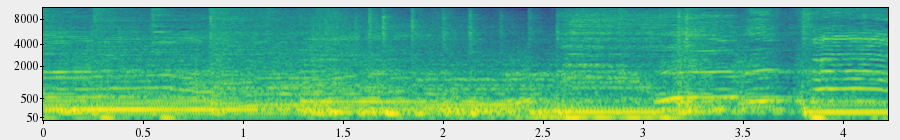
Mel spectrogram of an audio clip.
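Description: Live rock band playing through a concert sound system: electric guitar and drums.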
